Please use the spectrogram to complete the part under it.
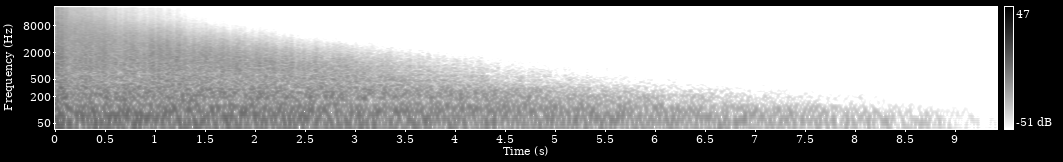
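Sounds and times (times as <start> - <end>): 
large explosion: 0.0 - 6.4.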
